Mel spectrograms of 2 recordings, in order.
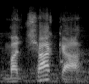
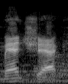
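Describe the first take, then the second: First: The name is pronounced in Spanish style. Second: The name is pronounced in anglicized English style. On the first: "which is the proper Spanish way to pronounce that name" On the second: "all the locals call it Manchac"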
